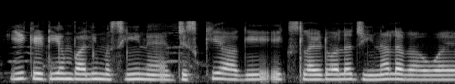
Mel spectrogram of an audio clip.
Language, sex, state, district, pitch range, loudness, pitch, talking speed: Hindi, female, Uttar Pradesh, Lalitpur, 225-245 Hz, -15 LUFS, 235 Hz, 185 wpm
